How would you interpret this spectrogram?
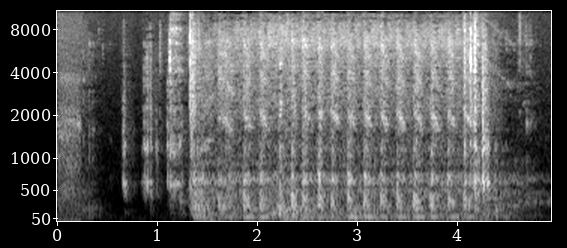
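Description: Even starter cranking around three beats a second for about three seconds, never firing; crank no start from a dead fuel pump.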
